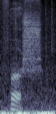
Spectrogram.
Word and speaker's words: Foch: Le nom de monsieur le maréchal, doit-on le prononcer Foch ou Foch? Foch.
